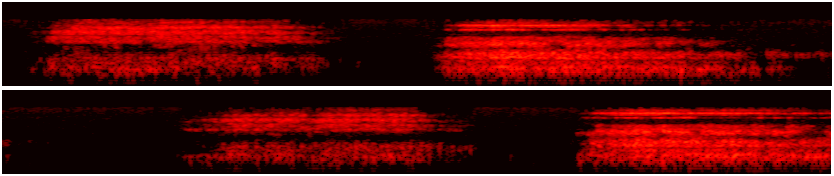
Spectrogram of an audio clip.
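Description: A man taking slow, deep breaths in and out: four breath sounds, each about one and a half to two seconds long with short pauses between, making two full breath cycles. These are the deep belly-to-chest inhalations and easy exhalations of a breathing exercise.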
